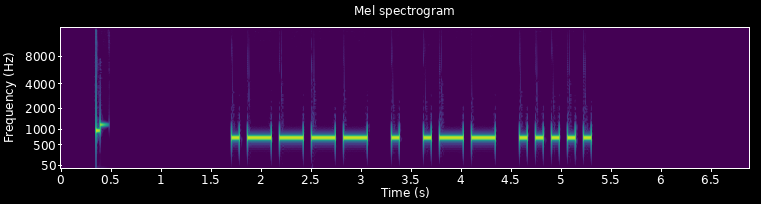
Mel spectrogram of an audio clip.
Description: Morse code, heard as a keyed tone, about 15 wpm, 700 Hz. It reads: 1EW5
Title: Four Challenging Letter-Number Combinations 15wpm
